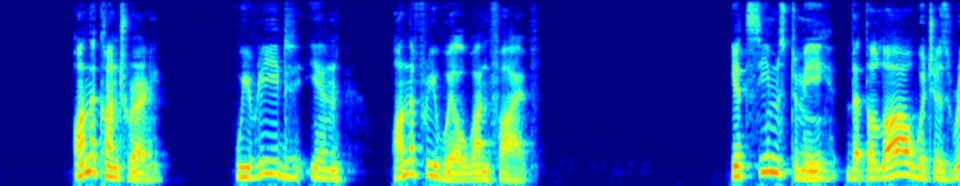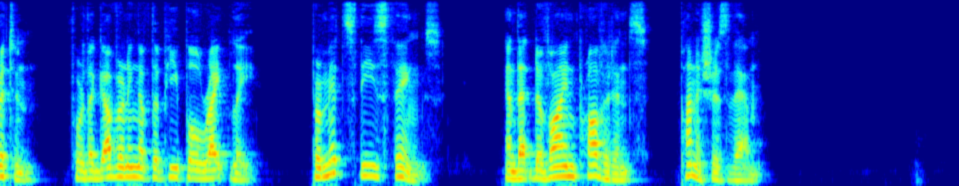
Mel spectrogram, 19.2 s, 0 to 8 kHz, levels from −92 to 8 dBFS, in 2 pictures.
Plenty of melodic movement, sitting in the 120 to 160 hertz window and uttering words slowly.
Yes: wide, 5.9 semitones; medium, 140 Hz; slow, 115 wpm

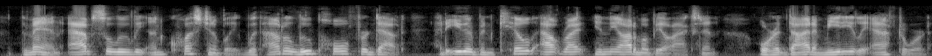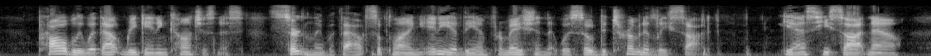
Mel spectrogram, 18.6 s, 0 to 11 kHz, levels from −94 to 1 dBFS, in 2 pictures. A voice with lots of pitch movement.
No: average, 4.4 semitones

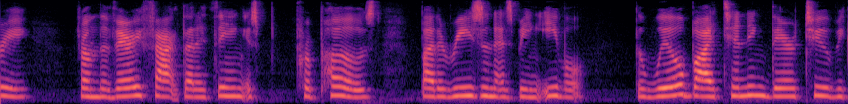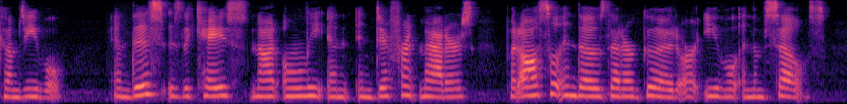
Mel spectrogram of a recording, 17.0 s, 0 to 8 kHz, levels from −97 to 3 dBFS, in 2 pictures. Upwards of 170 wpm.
No: average, 155 wpm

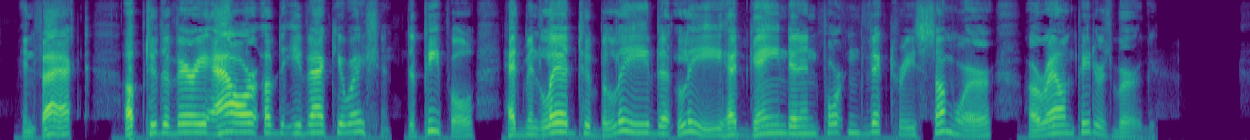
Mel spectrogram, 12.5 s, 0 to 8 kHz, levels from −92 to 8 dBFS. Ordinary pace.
No: slow, 130 wpm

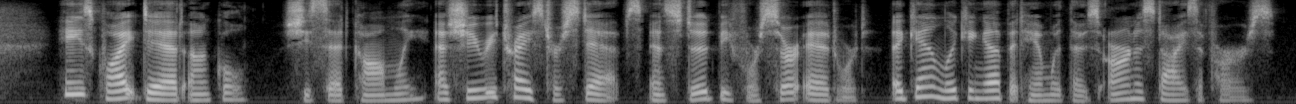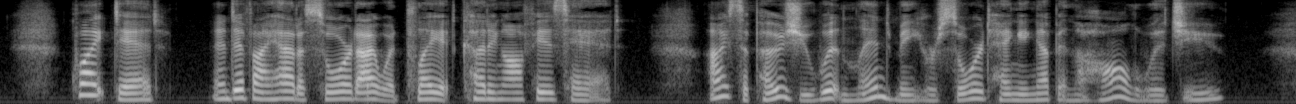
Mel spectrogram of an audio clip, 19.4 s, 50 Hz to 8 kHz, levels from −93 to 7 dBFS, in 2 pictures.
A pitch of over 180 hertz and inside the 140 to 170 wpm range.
No: high, 190 Hz; average, 180 wpm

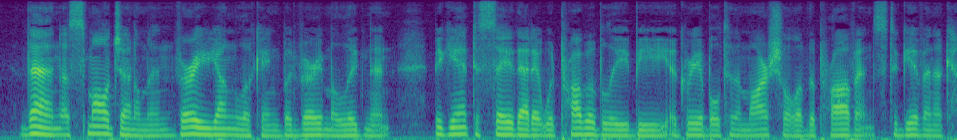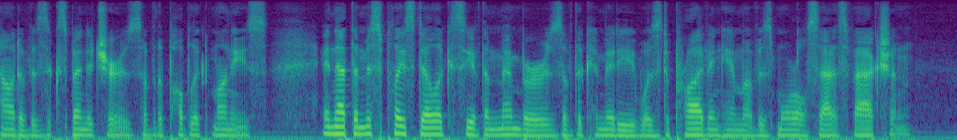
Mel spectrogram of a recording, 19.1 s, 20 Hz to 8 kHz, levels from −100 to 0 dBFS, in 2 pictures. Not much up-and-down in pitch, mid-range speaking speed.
Yes: narrow, 2.1 semitones; average, 170 wpm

